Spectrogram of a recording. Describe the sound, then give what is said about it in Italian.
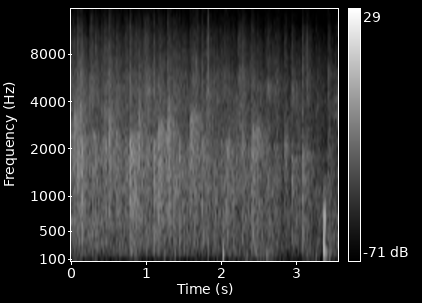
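An audience applauds steadily for "the brother", a dense wash of many hands clapping at an even level, with a couple of sharper individual claps standing out near the end. “Facciamo un applauso al fratello.”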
